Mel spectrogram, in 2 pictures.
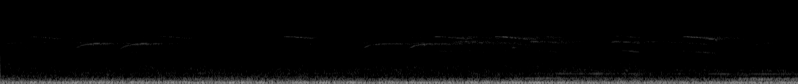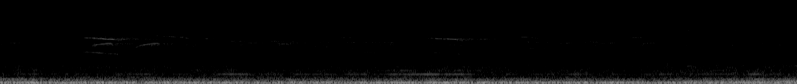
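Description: Birds calling in short, repeated high chirps over a steady low rumble.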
